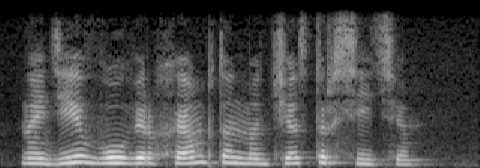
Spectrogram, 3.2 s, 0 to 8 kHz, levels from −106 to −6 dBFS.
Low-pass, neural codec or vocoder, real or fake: 7.2 kHz; none; real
